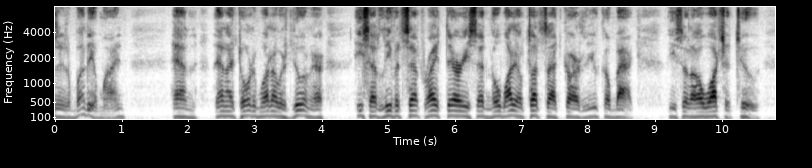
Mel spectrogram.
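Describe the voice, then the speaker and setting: A man with an American accent speaks at a moderate pace and medium pitch, his tone dark, mellow and somewhat breathy, with ordinary pitch variation. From US Midwest, Indiana (Elkhart). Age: 80s+. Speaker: storyteller. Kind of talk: interview storytelling. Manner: folksy, conversational.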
